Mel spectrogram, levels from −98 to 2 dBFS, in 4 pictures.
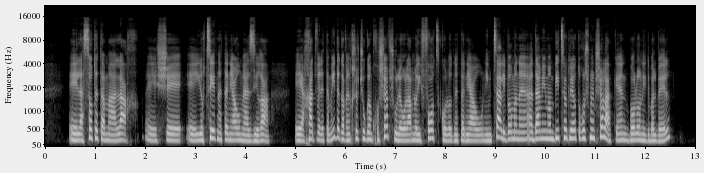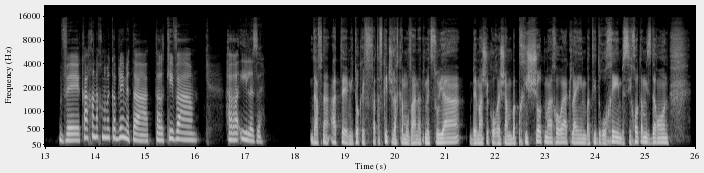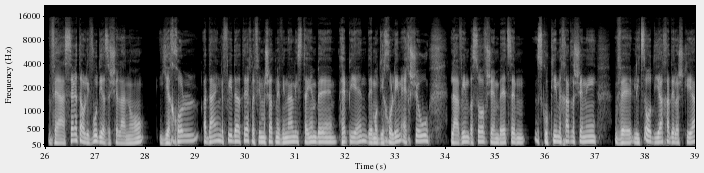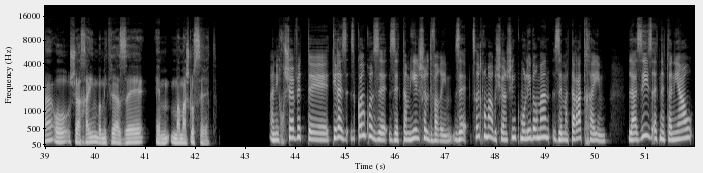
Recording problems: none

